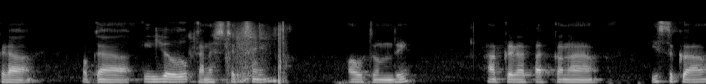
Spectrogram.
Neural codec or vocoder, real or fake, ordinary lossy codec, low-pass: codec, 16 kHz, 2 kbps, X-Codec, HuBERT features, trained on general audio; fake; none; none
